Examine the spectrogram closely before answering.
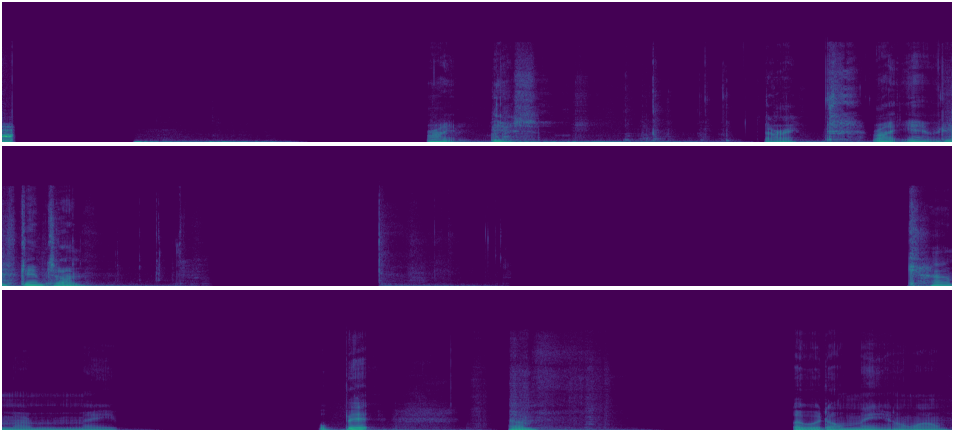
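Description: A man talks calmly into a close microphone, with pauses.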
